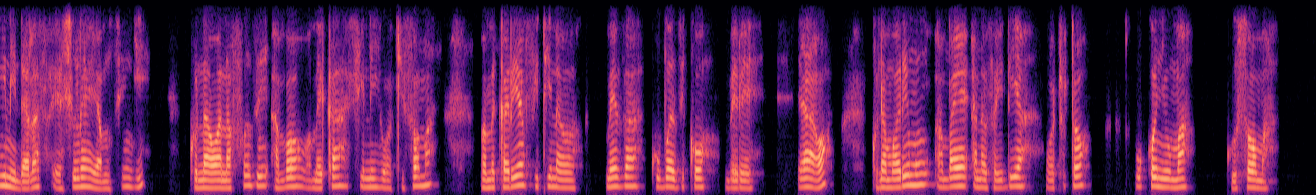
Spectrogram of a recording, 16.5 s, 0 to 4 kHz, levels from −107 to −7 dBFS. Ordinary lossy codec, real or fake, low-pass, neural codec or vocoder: Opus, 32 kbps; fake; 3.6 kHz; codec, 16 kHz, 16 kbps, FunCodec, trained on Chinese and English, 50 frames a second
